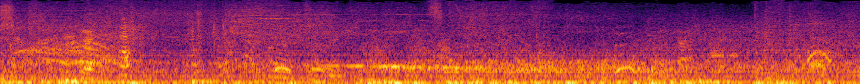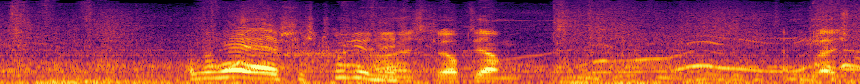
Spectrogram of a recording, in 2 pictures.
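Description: Magical spells whoosh and crackle during a fight.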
